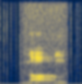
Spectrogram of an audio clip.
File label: "neng3", Chinese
